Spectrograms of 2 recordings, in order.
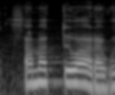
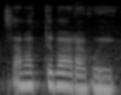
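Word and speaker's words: samatva: 요기는, 요가 수행자, 요가하는 사람은 완전한 평등, 사마뜨와라고 했는데 이렇게 읽어도 되는데 낯설죠. 사마뜨바라고 읽습니다. 의 정신을 모방해야 한다.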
